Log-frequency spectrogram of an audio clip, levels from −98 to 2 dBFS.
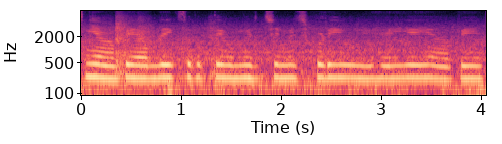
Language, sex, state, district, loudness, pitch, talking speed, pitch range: Hindi, female, Haryana, Rohtak, -14 LUFS, 225 Hz, 235 wpm, 220-230 Hz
